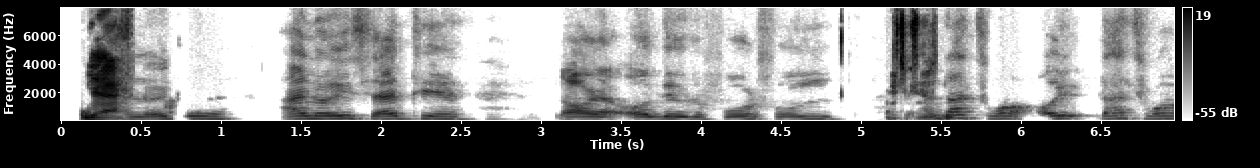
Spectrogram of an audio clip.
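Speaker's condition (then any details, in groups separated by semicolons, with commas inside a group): Cerebral palsy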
